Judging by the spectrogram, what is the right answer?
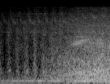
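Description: Helicopter in a video game, a steady rotor and engine drone with low rumble that swells slightly louder over about a second, with no voices.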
